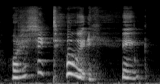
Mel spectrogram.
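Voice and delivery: real laughter through the words, pitch jumping high; laughing. Real, not acted. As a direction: burst out laughing in disbelief.

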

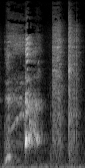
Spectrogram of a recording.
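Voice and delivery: high squealing laugh; excited laugh. Real, not acted. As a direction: burst into a high delighted laugh. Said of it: "I just got excited".

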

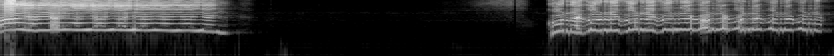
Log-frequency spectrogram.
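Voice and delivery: panicked high screaming; being chased. Real, not acted. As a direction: scream for your life while fleeing. Fleeing monster in horror game.

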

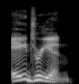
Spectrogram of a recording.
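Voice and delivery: loud sharp yell of his name. A narrator's reading. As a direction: shout his name across the table. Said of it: "I yell".

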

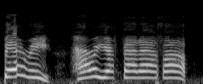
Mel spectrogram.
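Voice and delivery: high, drawn-out imitated yell; mock yelling. Player mimics Nutella yelling at Barry, high mock yell. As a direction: yell it impatiently as an impression of a bossy partner. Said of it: "Nutella just yells".

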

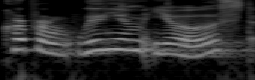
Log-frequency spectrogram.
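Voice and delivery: normal talking voice

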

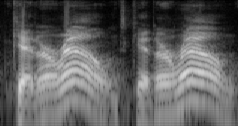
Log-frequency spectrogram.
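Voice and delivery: each "around" punched, "Get" kept light; repeated demo, falling emphasis on "around"; stress on "around". Shown as a demonstration. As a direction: drill it with the weight on "around". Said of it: "뒤에 다시요".

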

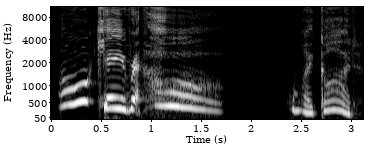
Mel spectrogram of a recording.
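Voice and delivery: jolted gasp and yelp at the screen; shocked gasp. Real, not acted. Sudden shock at a scene.

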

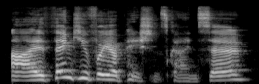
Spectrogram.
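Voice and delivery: high, formal knightly voice; courteous knight. A narrator's reading. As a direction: thank them with old-world courtesy. Knight thanks William formally.

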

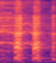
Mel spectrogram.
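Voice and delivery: sudden high burst of laughter. Real, not acted. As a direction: laugh out at the sight. Laughs at friend.

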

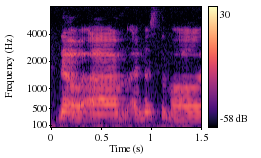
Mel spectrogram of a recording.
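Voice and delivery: normal talking voice

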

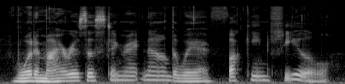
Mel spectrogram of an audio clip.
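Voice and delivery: ordinary delivery

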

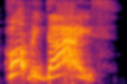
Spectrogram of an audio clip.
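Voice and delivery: loud, slow, hammed-up outburst; mock furious wish; spiteful yell. Spiteful reply to boyfriend answer.

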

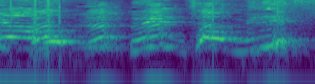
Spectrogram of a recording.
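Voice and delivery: very loud, high and laughing protest; mock-shocked outburst. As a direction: yell your disbelief through laughter. Retold shock, played for laughs.

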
